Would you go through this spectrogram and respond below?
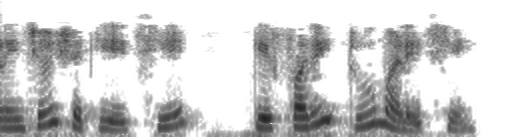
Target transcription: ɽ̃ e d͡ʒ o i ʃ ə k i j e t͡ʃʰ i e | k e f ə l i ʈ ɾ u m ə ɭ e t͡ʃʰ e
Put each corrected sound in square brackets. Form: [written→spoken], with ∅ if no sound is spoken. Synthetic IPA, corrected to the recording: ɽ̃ [e→i] d͡ʒ o i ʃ ə k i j e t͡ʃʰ i e | k e f ə [l→ɾ] i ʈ ɾ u m ə ɭ e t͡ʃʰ e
